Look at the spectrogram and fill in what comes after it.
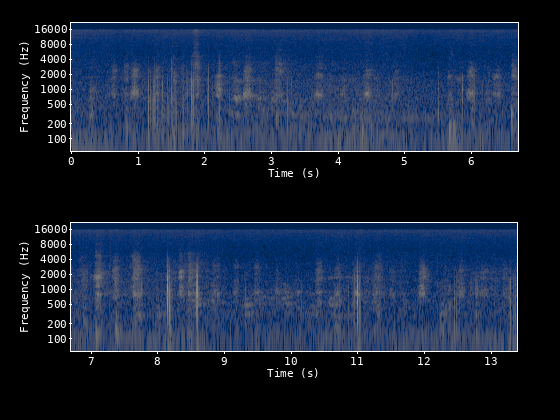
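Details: Shih Tzu named Junior in a playful mood, playing with Aladin; soft, rapid, irregular panting-like puffs and snuffles, about two per second, over a steady low indoor hum with an occasional sharper click.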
